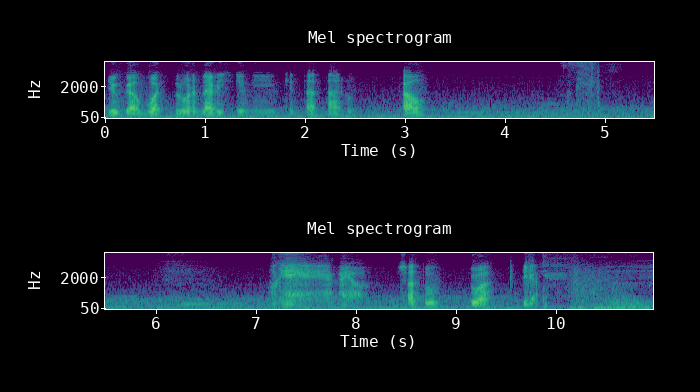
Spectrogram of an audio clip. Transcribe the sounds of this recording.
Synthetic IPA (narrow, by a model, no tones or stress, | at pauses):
d͡ʒuɡa̰buat̪̚kəluardaɾisinikit̪at̪aɾʊ | kaw | oke | okeajosat̪u | duat̪iɡa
